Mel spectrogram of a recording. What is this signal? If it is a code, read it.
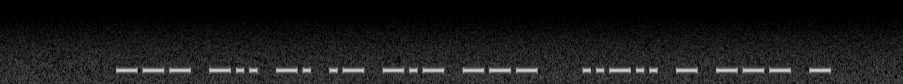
Morse code (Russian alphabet), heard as a keyed tone, machine-sent, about 18 wpm, 660 Hz. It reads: ОДНАКО ЭТОТ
